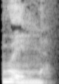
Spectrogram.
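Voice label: "wrong", English, British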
